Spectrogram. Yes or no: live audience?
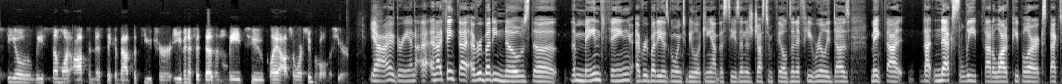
no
